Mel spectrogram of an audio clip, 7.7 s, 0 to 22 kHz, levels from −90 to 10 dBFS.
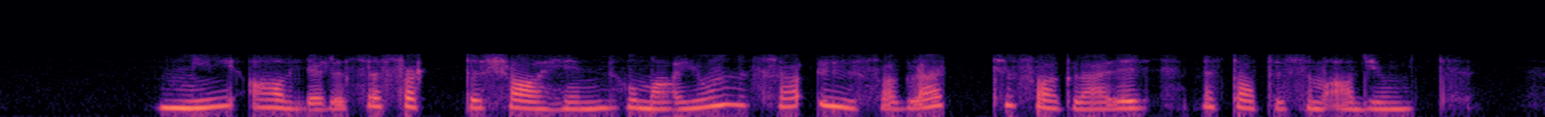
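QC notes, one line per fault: Throughout: GSM full-rate codec. The speech has been squeezed through a vocal-tract model driven by a sparse, regularly spaced pulse excitation. That crude excitation replaces the natural glottal waveform, so the sound carries a plainly audible buzzy, gravelly roughness, consistent with the 13 kbps full-rate GSM codec. The band runs only from about 200 Hz to 3.4 kHz, which leaves the speech boxy and dull, with sibilants blunted.
1.48–1.56 s, 3.30–3.39 s, 5.76–5.81 s: lost GSM frames. At each of these points the decoder had no valid data, so it reused the parameters of the last good frame. The first two gaps last 60 ms and the third lasts 40 ms, which fits runs of three and two lost 20 ms frames. Instead of the speech moving on, the sound briefly hangs as a rough, metallic ring before normal decoding resumes.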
